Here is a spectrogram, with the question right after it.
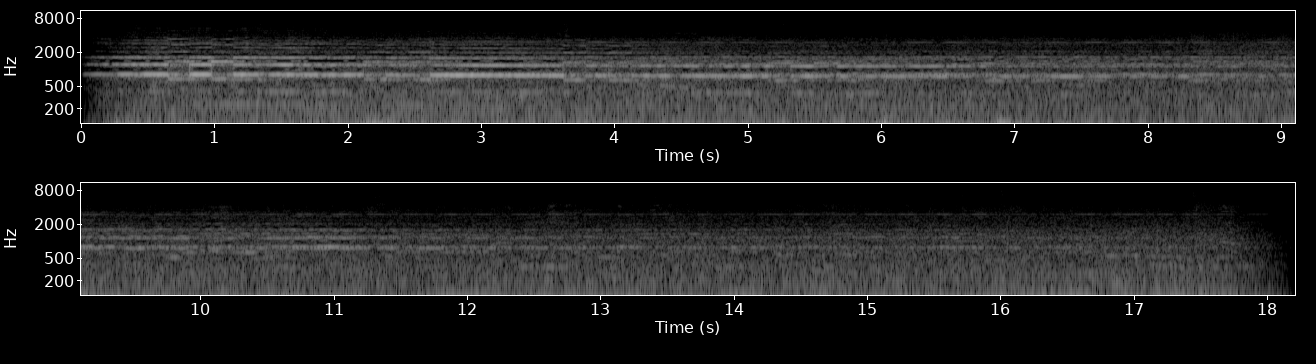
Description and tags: One of the very common sounds one hears in Genova. It was recorded from under the highway near the harbor area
